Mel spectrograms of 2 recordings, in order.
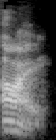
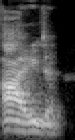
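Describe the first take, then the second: First: There is no final d sound. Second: The final d is said very lightly. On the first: The speaker calls it wrong. "it's not just I" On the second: The speaker calls it right. "it's very subtle, but we have the D"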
